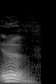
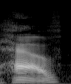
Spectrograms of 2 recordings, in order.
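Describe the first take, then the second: First: The word is reduced to a weak uv. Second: The word is said in its full form. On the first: "in rapid speech, we contract it. we say uv" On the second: "We always say have"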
